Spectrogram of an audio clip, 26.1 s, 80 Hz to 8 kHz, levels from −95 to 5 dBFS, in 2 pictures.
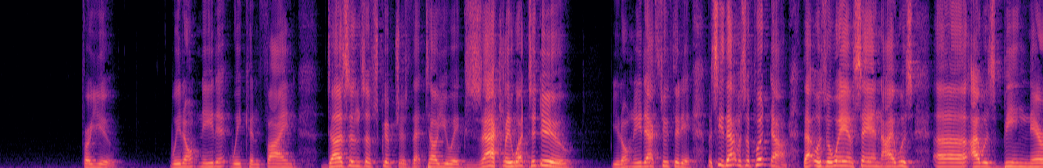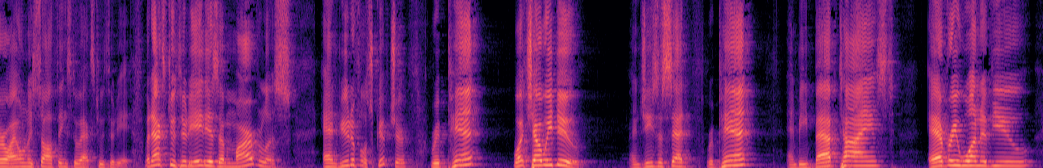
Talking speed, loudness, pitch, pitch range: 190 wpm, -22 LUFS, 180 Hz, 155-210 Hz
